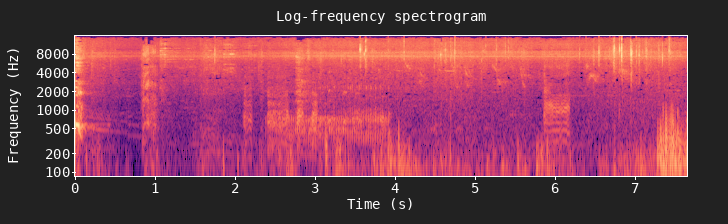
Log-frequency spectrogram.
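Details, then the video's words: A 10-month-old Brahma rooster gives one deep, loud, hoarse crow of over a second, with a low rumble and scattered thumps around it. "Brahma rooster crowing"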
